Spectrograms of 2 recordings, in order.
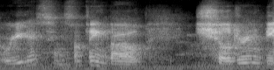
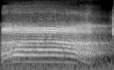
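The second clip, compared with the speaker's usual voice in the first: sudden high loud shriek; 13 semitones higher, 7 dB louder than usual. Real, not acted. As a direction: let out a sharp startled yelp. Mock shriek at insult.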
